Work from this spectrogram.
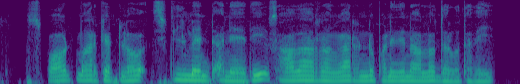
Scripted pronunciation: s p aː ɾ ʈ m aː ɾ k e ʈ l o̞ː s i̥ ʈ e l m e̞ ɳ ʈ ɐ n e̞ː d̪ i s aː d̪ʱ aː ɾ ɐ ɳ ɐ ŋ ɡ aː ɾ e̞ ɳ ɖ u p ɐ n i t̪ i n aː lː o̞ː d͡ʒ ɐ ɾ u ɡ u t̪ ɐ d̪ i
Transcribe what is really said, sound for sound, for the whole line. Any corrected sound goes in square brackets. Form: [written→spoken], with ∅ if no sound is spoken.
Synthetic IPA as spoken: s p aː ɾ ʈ m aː ɾ k e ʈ l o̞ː s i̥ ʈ [e→i] l m e̞ ɳ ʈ ɐ n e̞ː d̪ i s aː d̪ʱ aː ɾ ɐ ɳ ɐ ŋ ɡ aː ɾ e̞ ɳ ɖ u p ɐ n i [t̪→d̪] i n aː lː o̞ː d͡ʒ ɐ ɾ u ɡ u t̪ ɐ d̪ i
